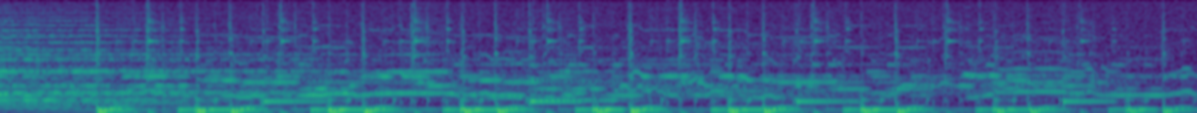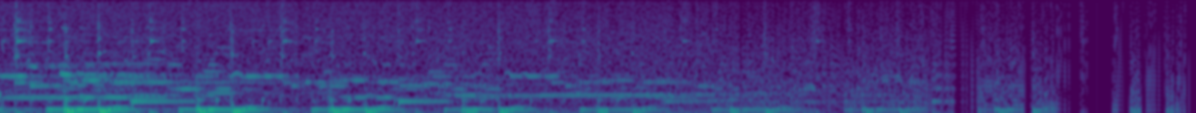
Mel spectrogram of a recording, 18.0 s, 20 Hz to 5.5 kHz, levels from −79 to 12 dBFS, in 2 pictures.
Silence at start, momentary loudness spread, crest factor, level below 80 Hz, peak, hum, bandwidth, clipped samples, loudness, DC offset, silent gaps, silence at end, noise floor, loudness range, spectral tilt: 0 s; 22 LU; 18 dB; -32 dBFS; -8 dBFS; none; 5.4 kHz; under 0.1%; -25 LUFS; 0.2%; 16.65-16.70 s; 1.2 s; -50 dBFS; 20 LU; -8.5 dB/octave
